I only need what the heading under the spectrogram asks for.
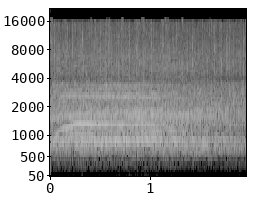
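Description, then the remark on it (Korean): An audience applauding steadily for about two seconds, a dense, even patter of many hands with a few voices cheering faintly beneath it. “오늘 박수를 열심히 치신 분들은 내일 아침에 황금똥을 쌀 수 있을 거예요.”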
